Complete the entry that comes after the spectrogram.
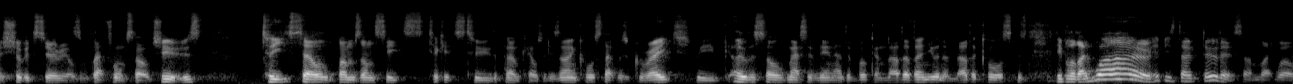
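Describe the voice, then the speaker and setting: With an English accent, a man talks in big swings of loudness. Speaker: environmental entrepreneur. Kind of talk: interview. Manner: animated.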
